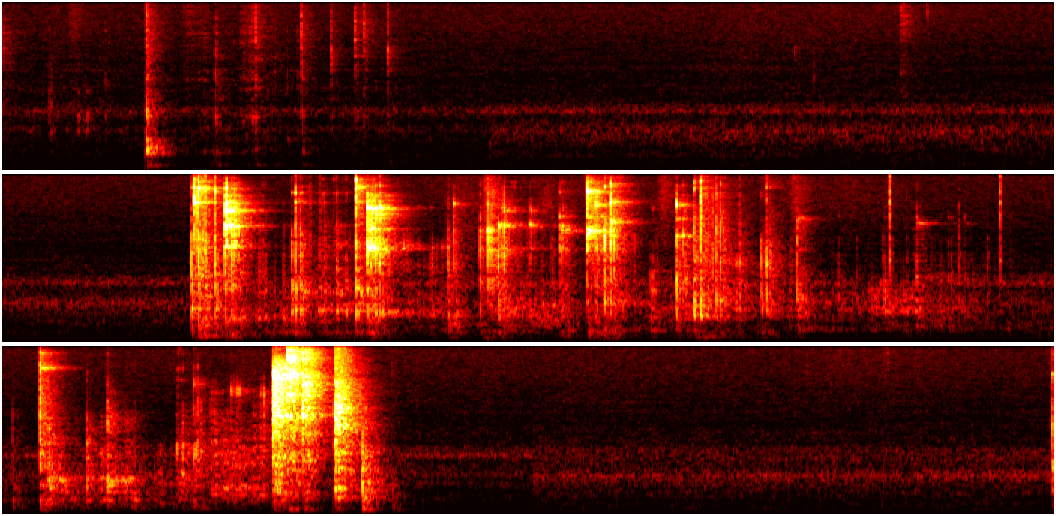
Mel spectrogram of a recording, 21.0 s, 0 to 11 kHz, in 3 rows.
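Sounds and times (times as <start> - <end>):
marbles rolling through wooden run: 8.3 - 16.6.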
